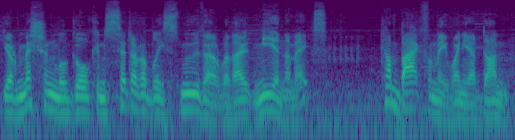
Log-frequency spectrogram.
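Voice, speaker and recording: A man's voice: on the low side, animated, a little fast, fairly bright tone, slight background noise. An actor playing a shrewd, courteous male advisor in a video game, articulate and droll. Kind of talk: video game character acting.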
